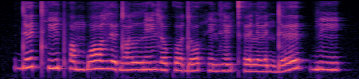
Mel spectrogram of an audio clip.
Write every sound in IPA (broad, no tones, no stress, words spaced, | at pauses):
dɘ tʰĩ pʰɔmbɔ zɯdɔ̃lːĩ zokodo hĩnzẽkʰɘ lɘ ndɘ | bĩ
